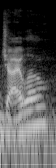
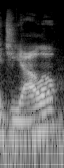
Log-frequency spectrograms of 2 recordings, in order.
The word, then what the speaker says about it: giallo: pronounce it is it jello or jello I always say giallo Jia whoa but I think the the ELLs are wise so it's like GI o or some but I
